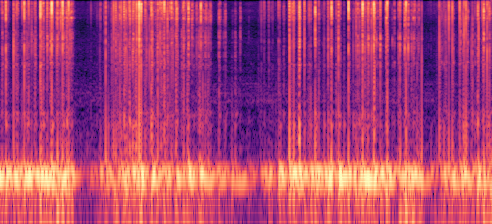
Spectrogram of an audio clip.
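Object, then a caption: Metal mesh microphone grille. Long nails scratch the hollow metal mesh grille of a black desktop microphone, making a dense, rasping crackle with bright edges over a steady low hum. The scratching comes in quick bursts, dropping nearly silent twice before picking back up.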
